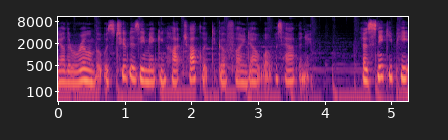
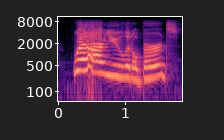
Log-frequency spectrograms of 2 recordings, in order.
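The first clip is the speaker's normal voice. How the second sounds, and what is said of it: Angry voice. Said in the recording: “in an angry voice”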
